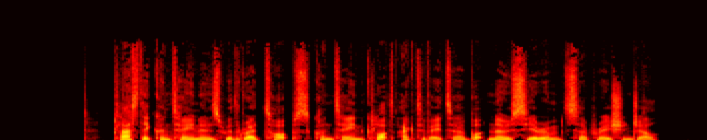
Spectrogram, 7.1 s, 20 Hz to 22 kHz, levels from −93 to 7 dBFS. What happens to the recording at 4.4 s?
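At 4.4 s the speech carries faint clock slip clicks, part of a regular ticking from 0.28 s to 7.06 s, roughly five per second. Two unsynchronised clocks, likely about 100 ppm apart, force a single sample to be dropped or repeated. A spectrogram shows evenly spaced thin vertical lines, and the waveform shows tiny steps.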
